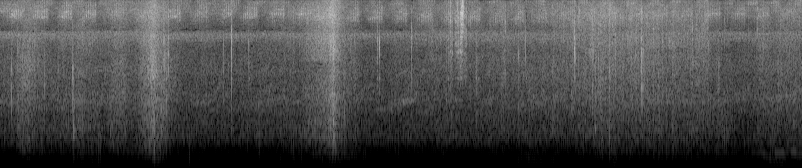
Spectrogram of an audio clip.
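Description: Bamboo-grass leaves rustling and brushing in short bursts as a hand pushes through them, loudest about three seconds in, with scattered small clicks. Behind it runs a steady high insect chirring.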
